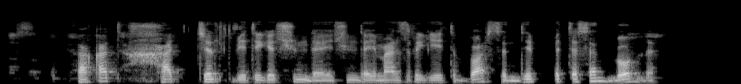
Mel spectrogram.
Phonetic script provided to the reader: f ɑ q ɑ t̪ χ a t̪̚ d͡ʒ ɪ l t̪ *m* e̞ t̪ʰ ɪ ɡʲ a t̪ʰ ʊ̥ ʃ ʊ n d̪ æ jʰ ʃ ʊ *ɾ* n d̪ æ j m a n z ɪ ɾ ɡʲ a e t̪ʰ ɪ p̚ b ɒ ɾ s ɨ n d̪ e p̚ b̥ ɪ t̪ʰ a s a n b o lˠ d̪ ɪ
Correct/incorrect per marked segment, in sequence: incorrect: b, incorrect: none

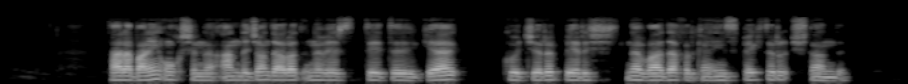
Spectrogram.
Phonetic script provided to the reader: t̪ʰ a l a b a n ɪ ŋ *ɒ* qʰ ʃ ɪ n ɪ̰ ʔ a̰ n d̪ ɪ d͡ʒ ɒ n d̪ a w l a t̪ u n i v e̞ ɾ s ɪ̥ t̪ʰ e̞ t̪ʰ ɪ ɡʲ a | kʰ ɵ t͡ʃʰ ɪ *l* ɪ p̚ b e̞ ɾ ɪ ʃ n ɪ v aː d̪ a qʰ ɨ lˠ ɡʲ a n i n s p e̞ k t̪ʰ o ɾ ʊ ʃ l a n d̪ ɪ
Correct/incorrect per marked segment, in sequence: incorrect: o, incorrect: ɾ

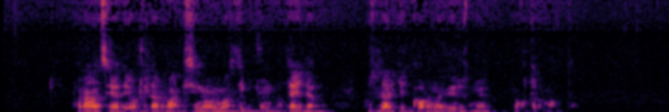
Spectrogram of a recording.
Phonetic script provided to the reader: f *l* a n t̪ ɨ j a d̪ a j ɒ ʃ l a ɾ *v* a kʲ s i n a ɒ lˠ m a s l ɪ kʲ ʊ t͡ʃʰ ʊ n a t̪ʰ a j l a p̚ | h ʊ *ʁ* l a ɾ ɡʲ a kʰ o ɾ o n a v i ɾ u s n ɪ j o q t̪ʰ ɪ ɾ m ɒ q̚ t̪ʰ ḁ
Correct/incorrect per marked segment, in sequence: incorrect: ɾ, correct, incorrect: z

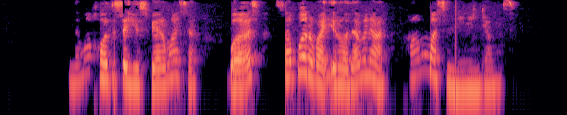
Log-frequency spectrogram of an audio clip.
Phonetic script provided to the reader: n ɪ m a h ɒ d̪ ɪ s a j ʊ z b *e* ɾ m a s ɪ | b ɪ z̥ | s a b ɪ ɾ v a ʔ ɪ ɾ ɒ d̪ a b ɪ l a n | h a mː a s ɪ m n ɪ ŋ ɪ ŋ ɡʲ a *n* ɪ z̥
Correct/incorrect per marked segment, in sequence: correct, incorrect: m

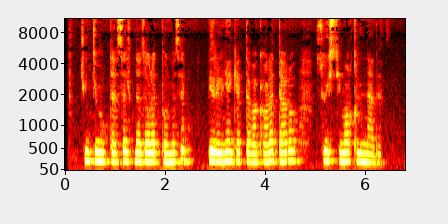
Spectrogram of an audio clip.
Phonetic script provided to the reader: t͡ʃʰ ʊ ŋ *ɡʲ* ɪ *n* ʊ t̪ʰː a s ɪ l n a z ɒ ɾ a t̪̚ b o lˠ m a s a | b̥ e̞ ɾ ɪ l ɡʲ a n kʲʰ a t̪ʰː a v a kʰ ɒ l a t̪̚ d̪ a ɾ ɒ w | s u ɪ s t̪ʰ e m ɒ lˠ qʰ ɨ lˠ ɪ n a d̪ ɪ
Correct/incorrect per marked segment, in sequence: incorrect: kʲ, incorrect: m

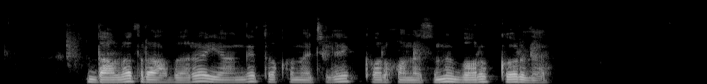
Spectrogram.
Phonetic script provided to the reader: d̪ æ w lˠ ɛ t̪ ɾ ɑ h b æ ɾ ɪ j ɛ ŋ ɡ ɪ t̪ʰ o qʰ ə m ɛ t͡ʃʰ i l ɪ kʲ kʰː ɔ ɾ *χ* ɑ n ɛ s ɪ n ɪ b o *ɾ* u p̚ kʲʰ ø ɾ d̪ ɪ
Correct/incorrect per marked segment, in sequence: correct, correct

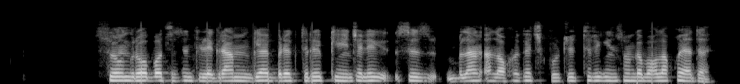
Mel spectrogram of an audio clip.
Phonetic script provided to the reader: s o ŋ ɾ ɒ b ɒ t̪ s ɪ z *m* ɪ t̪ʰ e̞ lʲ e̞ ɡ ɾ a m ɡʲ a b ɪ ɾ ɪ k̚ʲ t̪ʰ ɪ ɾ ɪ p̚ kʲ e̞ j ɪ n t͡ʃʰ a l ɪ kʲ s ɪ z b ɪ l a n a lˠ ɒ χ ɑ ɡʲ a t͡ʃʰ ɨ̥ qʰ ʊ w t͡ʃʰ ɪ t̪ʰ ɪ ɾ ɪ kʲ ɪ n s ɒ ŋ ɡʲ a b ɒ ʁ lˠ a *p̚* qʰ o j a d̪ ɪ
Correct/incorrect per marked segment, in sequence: incorrect: n, correct

